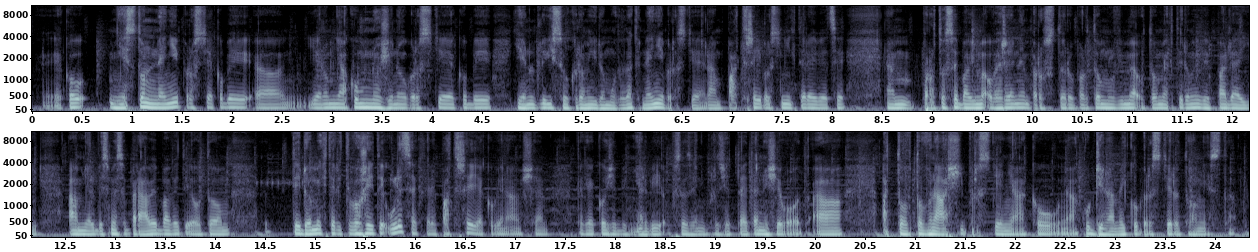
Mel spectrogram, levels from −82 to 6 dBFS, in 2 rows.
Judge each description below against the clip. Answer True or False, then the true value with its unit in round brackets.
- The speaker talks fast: True (200 wpm)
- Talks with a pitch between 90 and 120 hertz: True (110 Hz)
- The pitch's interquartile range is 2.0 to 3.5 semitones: True (2.4 semitones)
